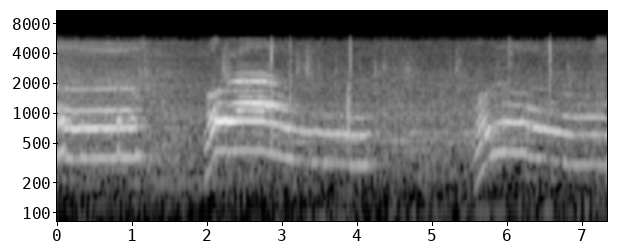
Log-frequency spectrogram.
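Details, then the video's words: Two domestic cats talking to each other indoors: long drawn-out meows that rise sharply then slowly fall, answered back and forth with pauses of about a second or two between calls. "Two cats talking"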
